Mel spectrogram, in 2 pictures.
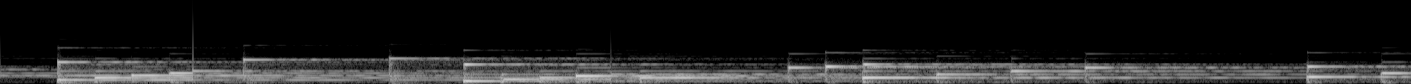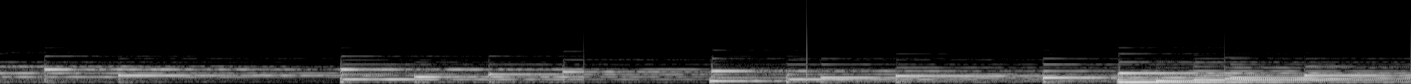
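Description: Damaged data in a compressed stream produces brief chirps or blips at 1.93, 6.11, 19.95, 22.18 and 26.36 s. At each point corrupted bytes make the decoder misread its frames and lose sync, so it emits garbage until it locks onto the next valid frame header.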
